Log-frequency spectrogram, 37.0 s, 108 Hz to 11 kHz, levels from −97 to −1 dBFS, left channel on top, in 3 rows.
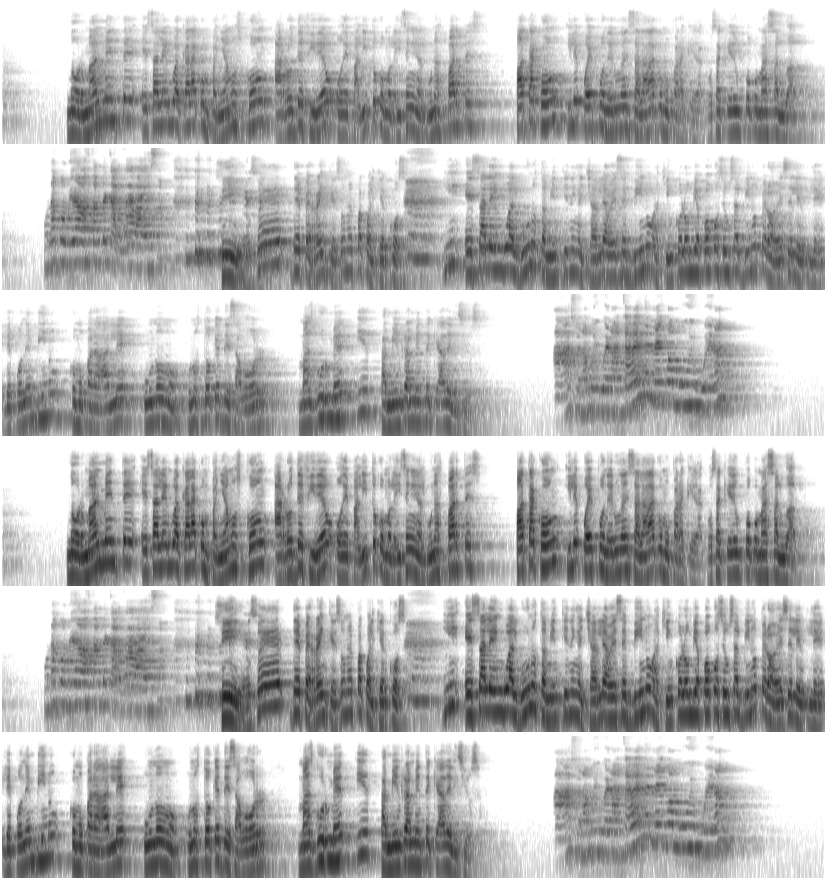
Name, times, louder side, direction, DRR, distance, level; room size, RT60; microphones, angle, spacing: voice 1, 1.0-7.1 7.7-11.9 15.6-18.4 19.0-26.6 26.8-28.7 29.1-31.8, right 7 dB, 90° right, 16 dB, 0.3 m, -29 dB
voice 2, 13.0-15.7 18.4-18.9 33.0-35.7, left 1 dB, 45° left, -3 dB, 2.0 m, -37 dB
8.9 x 4.6 x 7.5 m, 1.1 s
head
